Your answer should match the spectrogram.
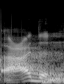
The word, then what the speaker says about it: Aden: yang keluar dari dasar Aden Aden ni nama tempat di Yaman Eden e d e n atau Aden atau Eden lah ejaan aalah ni bahasa Arabnya Aden ini pun satu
